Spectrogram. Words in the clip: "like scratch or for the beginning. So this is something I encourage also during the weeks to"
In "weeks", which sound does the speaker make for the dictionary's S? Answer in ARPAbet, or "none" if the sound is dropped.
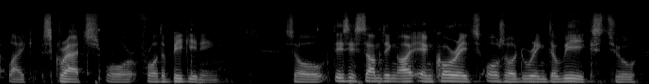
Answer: S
